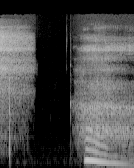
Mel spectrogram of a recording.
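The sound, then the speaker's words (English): A deep breath taken in and let out during a breathing exercise: a short airy breath, a brief silence, then a long voiced sighing exhale that falls in pitch. “Let's just take a deep breath in and out.”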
